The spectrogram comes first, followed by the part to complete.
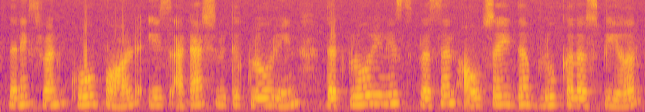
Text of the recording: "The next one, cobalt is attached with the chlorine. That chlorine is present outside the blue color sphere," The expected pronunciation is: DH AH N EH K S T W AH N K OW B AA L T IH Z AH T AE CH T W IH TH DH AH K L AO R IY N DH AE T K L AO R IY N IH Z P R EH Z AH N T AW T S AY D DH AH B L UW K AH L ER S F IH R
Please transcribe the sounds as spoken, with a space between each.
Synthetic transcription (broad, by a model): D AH N EH K S T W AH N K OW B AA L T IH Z AH T AE CH T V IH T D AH K L AO R IY N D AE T K L AO R IY N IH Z P R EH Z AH N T AW T S AY D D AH B L UW K AH L ER S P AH R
